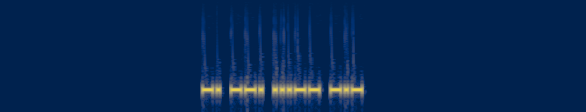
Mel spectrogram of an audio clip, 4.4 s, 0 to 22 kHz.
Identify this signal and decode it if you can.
Morse code, heard as a keyed tone, about 46 wpm, 700 Hz. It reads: NG3K
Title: USA Call Signs - 4 Characters - 45wpm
